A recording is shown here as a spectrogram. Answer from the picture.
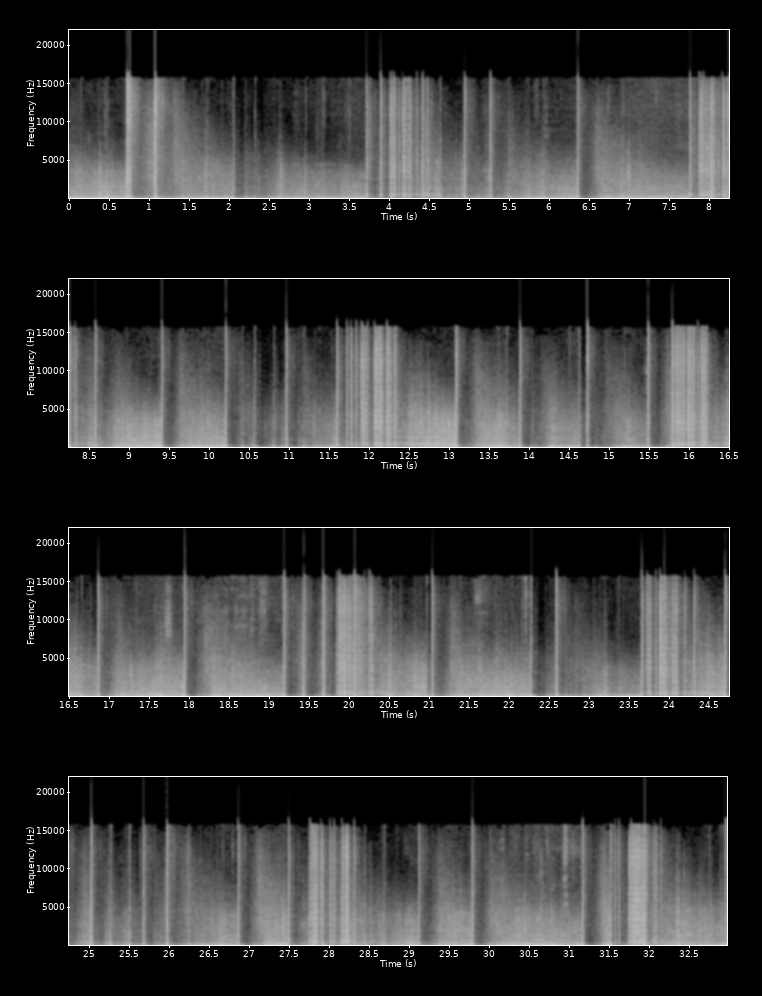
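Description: Aerial firework shells bursting in rapid, unbroken succession, a dense run of many sharp bangs a second from a large pyrotechnic display.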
